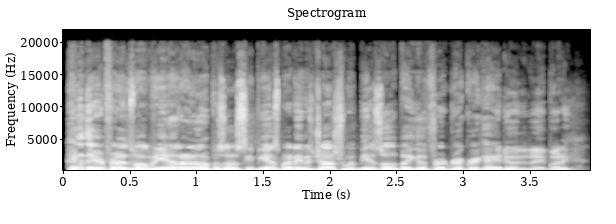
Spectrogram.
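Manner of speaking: high, loud, rapid-fire intro dropping at the end; auctioneer-quick podcast greeting; as fast as possible. Real, not acted. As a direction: rattle off the memorized opening at top speed. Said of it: "that's as fast as I can do the intro".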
